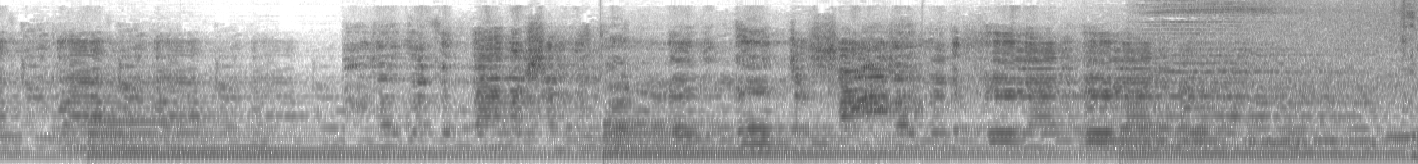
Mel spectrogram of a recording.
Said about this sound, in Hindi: एक गाना सुने this one is one of my favourites again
